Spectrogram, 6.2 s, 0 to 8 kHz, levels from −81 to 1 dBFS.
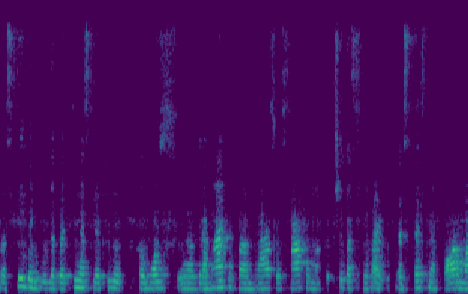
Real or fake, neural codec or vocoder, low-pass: real; none; 7.2 kHz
